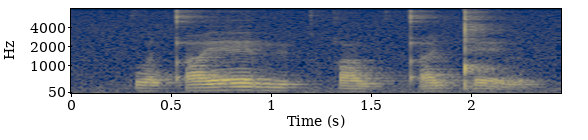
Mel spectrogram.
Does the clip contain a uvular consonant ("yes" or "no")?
yes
